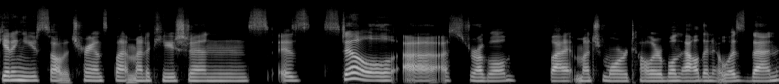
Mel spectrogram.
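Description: With a normal speaking voice and an American accent, a woman speaks at a moderate pace with a fairly low pitch and fairly even intonation, in a very clean recording with a silent background and a dry, close sound with no echo. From US Midwest, Ohio. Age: 30s. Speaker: bodybuilder and heart transplant recipient. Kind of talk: interview storytelling.

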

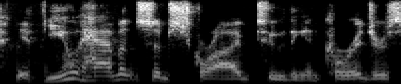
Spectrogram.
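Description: A man with an ordinary speaking voice and fairly low pitch talks at a fairly quick pace in a dry, close sound with no echo. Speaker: radio consultant and host. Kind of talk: live panel hosting. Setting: audio chat app room.

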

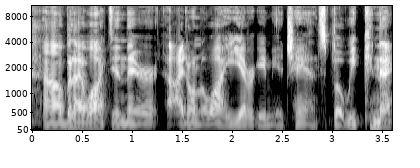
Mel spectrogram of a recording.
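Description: On a very clean recording with a silent background, a man with an American accent speaks fairly quickly at a fairly low pitch, his bright, sharp tone held to fairly even intonation. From Minneapolis, Minnesota. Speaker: business owner. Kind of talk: podcast interview. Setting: studio.

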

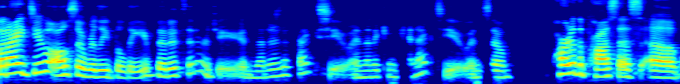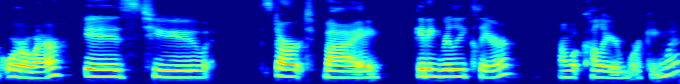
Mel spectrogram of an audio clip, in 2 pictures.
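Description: Featuring an unremarkable speaking voice, a woman talks at a moderate pace and medium pitch with lively intonation and big swings in loudness. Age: 30s. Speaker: color intuitive. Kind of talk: casual chat.

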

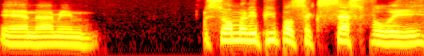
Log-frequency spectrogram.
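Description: Against a quiet background, a man with a normal speaking voice talks at a fairly high pitch with ordinary pitch variation, the sound dry and close with no echo. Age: 40s. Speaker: retired soldier and management consultant. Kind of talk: casual interview.

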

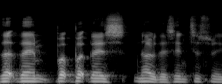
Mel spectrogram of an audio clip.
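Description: Against a quiet background, the speech runs at a very fast pace with fairly even intonation. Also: man. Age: 60s. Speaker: pastor. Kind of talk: casual chat.

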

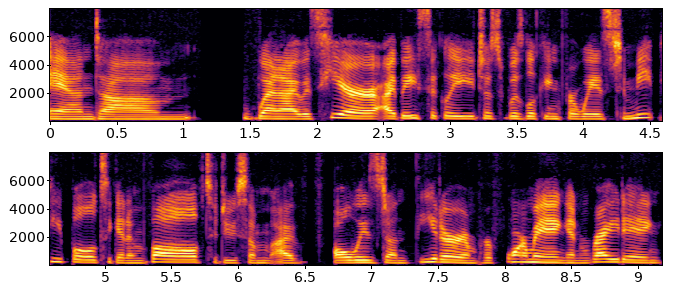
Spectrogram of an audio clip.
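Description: In a New York accent, a woman speaks at a medium pitch and a moderate pace with fairly even intonation. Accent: New York American. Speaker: stand-up comedian. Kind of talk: casual chat.

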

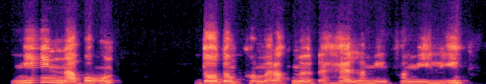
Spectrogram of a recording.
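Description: A fairly high-pitched woman's voice at a very slow pace, with ordinary pitch variation. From Romania. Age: 30s. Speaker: honour violence survivor. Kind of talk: testimony. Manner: halting.

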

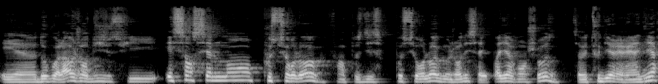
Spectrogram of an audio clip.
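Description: In a very clean recording with a silent background, a man speaks very fast with hardly any pauses, his fairly high, somewhat breathy voice dark and mellow in tone, with lively intonation. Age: 20s. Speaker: posturologist and strength coach. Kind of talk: interview.

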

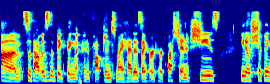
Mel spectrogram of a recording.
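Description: Here a woman with an American accent has an unremarkable speaking voice, fairly low in pitch with ordinary pitch variation. She keeps a moderate pace against a quiet background. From Massachusetts, US. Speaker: former horse professional, project manager. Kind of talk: casual interview chat.

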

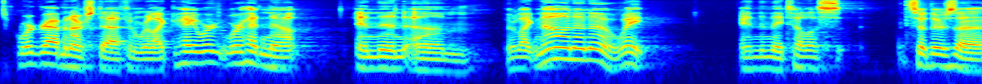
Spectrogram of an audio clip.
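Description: A man with a Texan accent speaks at a medium pitch and a fairly quick pace with lively intonation, in a very clean recording with a silent background. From Texas, South Houston. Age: 40s. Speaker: nonprofit leader. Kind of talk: casual interview.

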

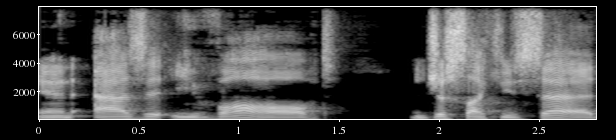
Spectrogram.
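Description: With an American accent, a man talks in an ordinary speaking voice with lively intonation. The recording is very clean and dry, close-up, with a silent background and no echo. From Texas. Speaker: acupuncturist and practice owner. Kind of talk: interview conversation.

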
